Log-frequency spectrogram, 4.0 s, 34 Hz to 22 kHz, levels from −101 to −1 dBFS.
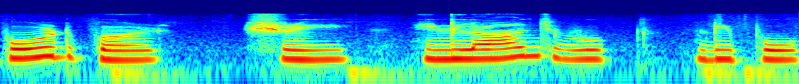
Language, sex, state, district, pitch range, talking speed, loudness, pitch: Hindi, female, Himachal Pradesh, Shimla, 235-255 Hz, 105 wpm, -16 LUFS, 235 Hz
